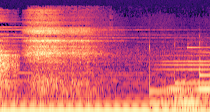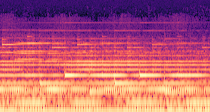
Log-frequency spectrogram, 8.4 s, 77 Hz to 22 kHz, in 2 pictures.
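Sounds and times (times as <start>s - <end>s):
deep breath drawn and released during a guided breathing exercise: 0.0s - 2.5s
quiet sustained ambient music tones: 0.0s - 8.4s.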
